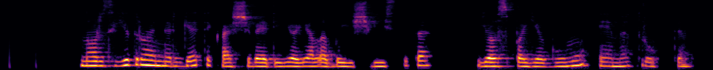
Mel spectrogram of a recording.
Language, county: Lithuanian, Utena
